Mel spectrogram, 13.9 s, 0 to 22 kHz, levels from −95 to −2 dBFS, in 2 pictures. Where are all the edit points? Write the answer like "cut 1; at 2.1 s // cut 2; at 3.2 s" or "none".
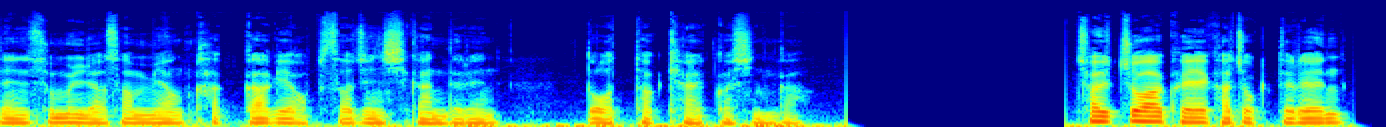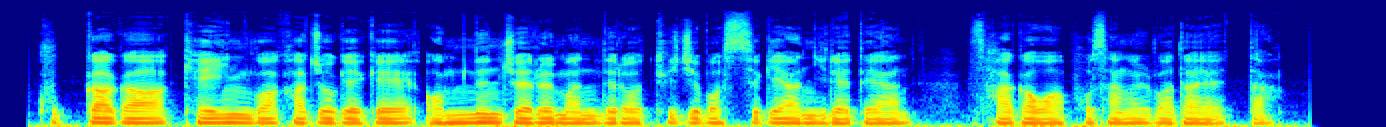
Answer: none

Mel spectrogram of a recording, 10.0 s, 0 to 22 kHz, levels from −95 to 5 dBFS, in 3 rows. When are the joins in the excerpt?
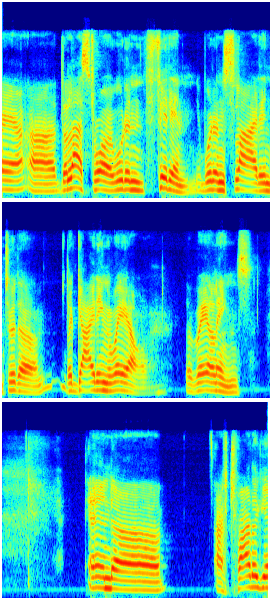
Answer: cut 1; at 5.5 s

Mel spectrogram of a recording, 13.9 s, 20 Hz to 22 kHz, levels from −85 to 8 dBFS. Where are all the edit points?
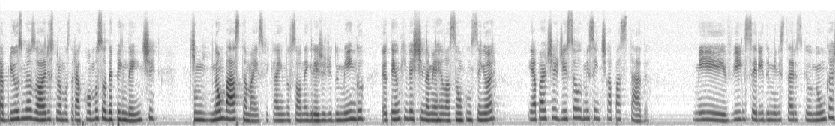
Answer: cut 1; at 3.2 s // cut 2; at 10.1 s

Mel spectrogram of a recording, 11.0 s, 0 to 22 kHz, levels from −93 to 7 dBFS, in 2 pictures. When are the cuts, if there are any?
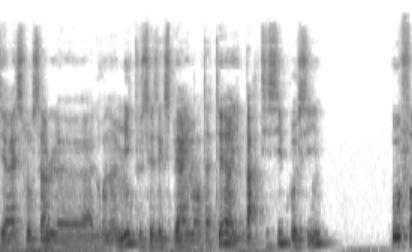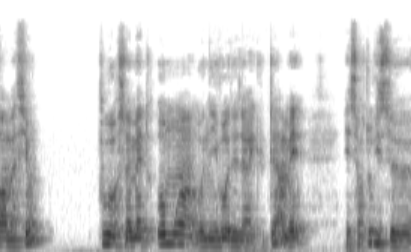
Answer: none

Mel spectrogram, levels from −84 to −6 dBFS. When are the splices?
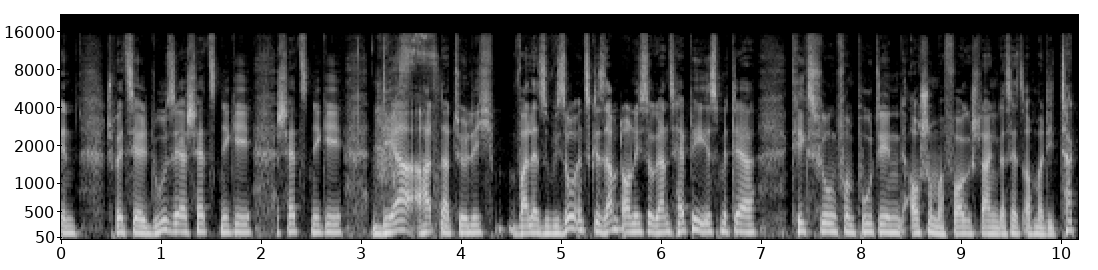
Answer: cut 1; at 2.1 s

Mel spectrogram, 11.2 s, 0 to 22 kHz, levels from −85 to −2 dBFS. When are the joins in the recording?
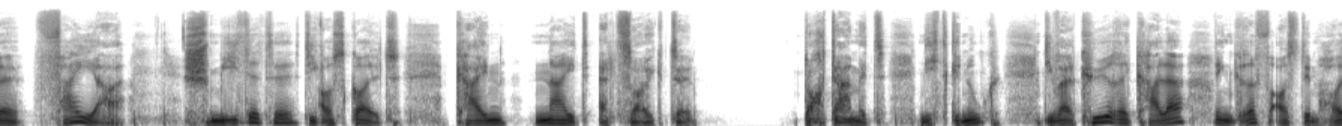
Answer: cut 1; at 2.7 s // cut 2; at 3.7 s // cut 3; at 10.1 s

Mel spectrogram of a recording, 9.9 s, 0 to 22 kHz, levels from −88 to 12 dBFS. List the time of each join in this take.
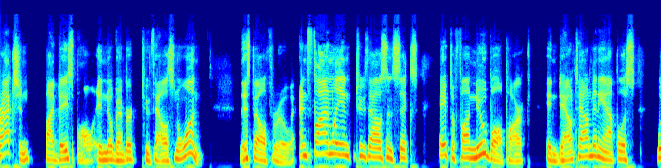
cut 1; at 3.7 s // cut 2; at 6.7 s // cut 3; at 7.0 s

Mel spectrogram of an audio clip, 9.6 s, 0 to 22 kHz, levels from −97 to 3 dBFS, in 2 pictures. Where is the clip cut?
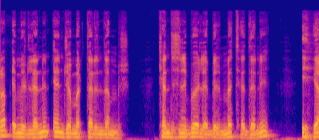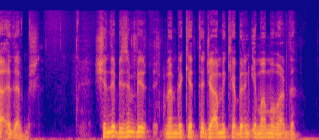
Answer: none

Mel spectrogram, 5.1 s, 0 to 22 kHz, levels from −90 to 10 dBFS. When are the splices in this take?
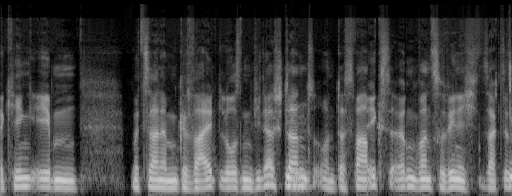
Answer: cut 1; at 3.7 s

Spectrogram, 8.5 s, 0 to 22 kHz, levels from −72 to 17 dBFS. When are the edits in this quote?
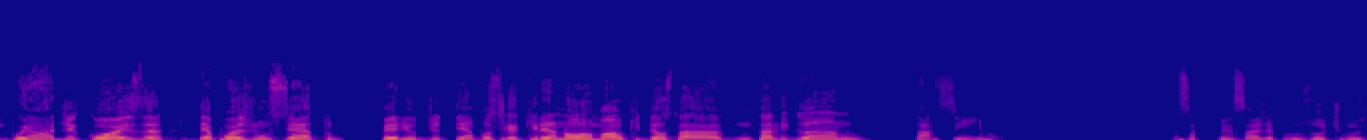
cut 1; at 1.1 s // cut 2; at 3.1 s

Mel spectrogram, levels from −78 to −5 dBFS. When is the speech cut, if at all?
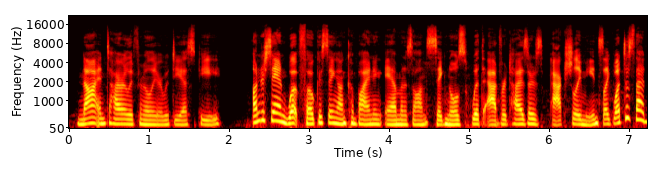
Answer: none

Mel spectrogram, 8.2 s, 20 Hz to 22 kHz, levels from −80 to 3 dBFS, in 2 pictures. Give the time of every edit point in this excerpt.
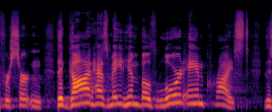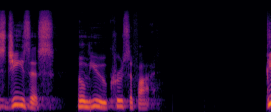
none

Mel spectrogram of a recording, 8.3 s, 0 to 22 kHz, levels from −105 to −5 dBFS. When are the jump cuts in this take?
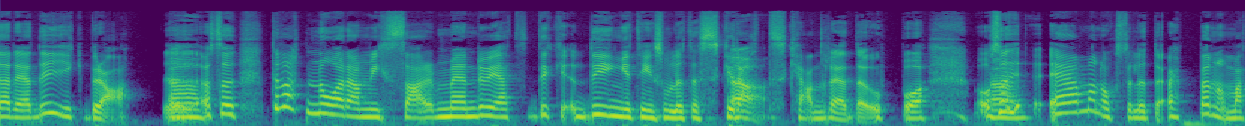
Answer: none

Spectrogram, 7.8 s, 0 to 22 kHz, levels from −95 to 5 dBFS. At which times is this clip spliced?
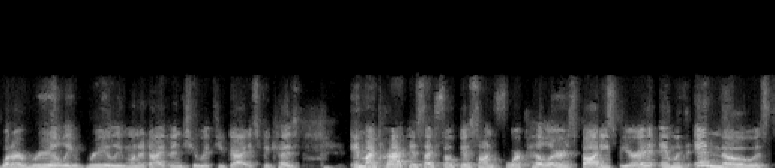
cut 1; at 6.1 s

